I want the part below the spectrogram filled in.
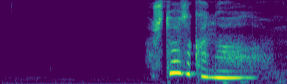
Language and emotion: Russian, sad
